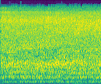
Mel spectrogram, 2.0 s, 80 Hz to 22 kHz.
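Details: Honey bee colony long living inside the wall of a house, agitated as dark fell on day one of a March 6th cutout rescue; a dense, steady, low droning hum with layered tones fills the clip without pause.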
